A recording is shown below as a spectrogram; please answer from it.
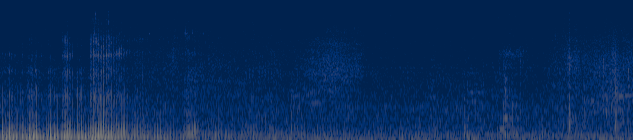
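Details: Domestic cat purring close to a microphone: a loud rumbling burst at the start, then a quieter steady low purr with soft pulsing beats and occasional faint clicks.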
